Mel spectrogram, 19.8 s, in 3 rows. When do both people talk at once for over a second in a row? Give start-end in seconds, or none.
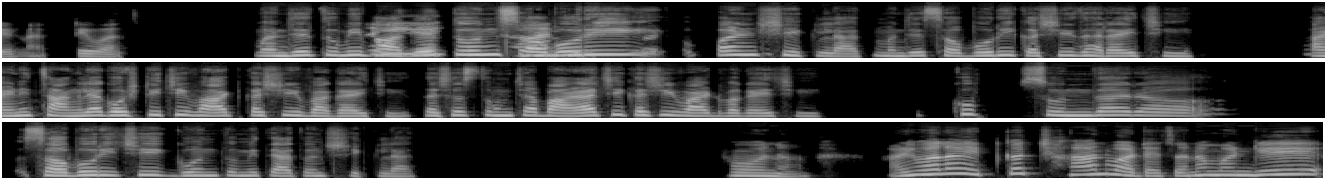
1.8-3.5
